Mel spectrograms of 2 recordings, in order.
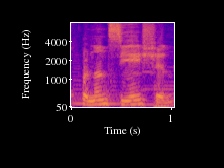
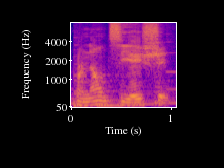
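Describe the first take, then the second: First: The second syllable sounds like 'nun'. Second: The second syllable sounds like 'noun'. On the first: The speaker calls it right. "We say it's pronunciation" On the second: The speaker calls it wrong. "but not pronunciation"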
